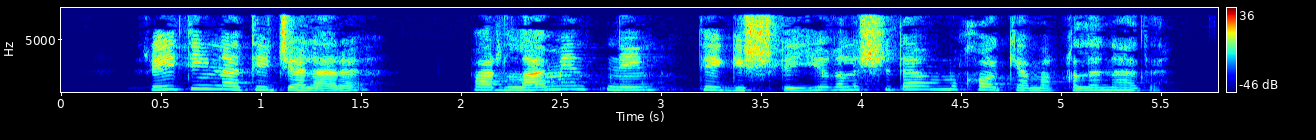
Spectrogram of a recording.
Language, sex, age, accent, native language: Uzbek, female, 18-24, Samarqand, Uzbek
